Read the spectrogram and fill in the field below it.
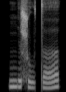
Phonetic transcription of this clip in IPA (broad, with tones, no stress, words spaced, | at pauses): ŋi˧ʂu˩tɐ˩˥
